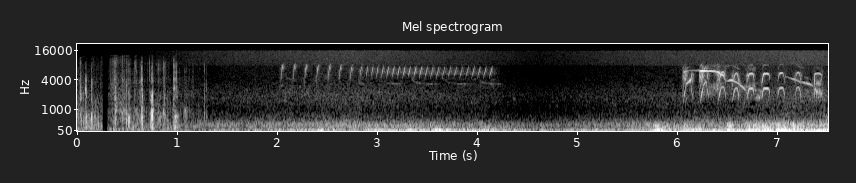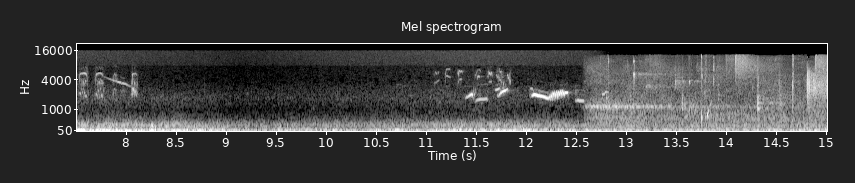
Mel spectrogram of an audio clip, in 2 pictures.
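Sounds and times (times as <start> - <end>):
low rumble: 12.6 - 15.0.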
